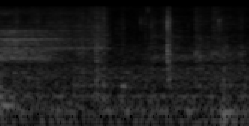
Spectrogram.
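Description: Soft handling noise from velvet drawstring card pouches being lifted and moved in a cardboard box: a brief rustle at the start, then a few light taps.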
